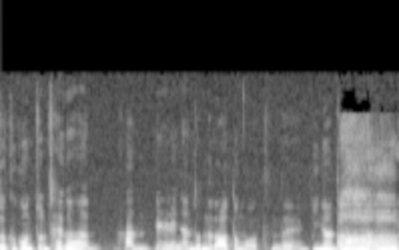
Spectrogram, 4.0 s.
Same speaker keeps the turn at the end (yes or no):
no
